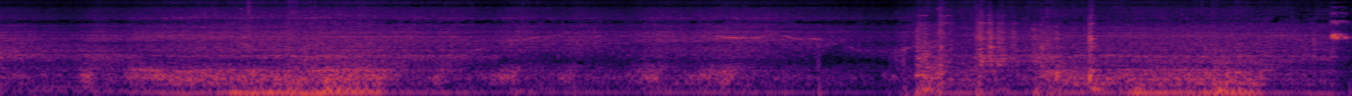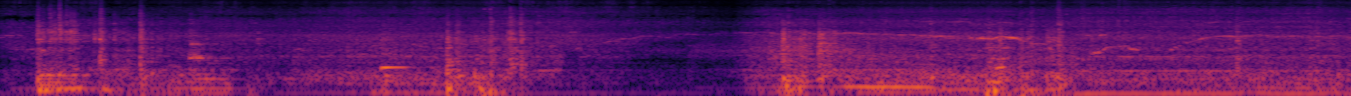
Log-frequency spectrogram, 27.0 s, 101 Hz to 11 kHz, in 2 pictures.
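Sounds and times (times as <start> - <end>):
heavy vehicle engine running: 0.0 - 27.0.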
